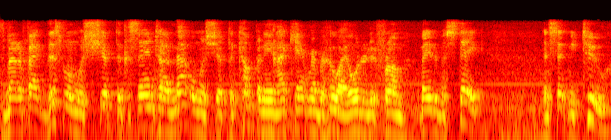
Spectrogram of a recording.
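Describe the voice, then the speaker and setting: Noticeable background noise sits under the speech. The delivery moves at a fairly quick pace. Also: man. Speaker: product reviewer. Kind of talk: casual product review and tutorial. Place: home room. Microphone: camera far.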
